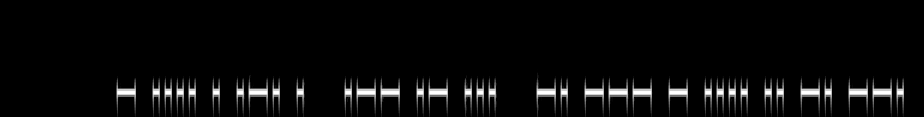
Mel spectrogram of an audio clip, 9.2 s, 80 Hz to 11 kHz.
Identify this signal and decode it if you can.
Morse code, heard as a keyed tone, about 21 wpm, 700 Hz. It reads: THERE WAS NOTHING
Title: Sentences from Top 1000 Words - Review Part 6 - 20wpm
